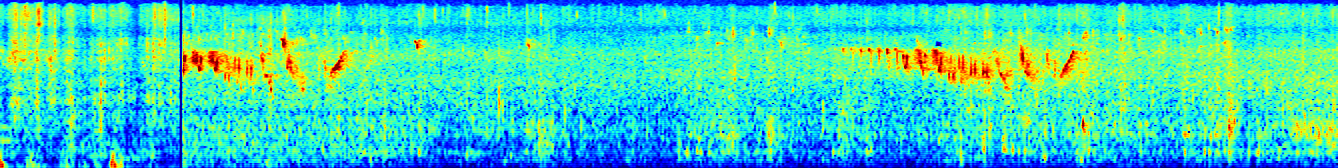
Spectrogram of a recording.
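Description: Faint stream-side ambience: a shallow stream running over rocks gives a soft, even hiss, and a songbird sings two short phrases of quick trilling notes, about two seconds in and again near ten seconds. A soft thump about a second in.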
